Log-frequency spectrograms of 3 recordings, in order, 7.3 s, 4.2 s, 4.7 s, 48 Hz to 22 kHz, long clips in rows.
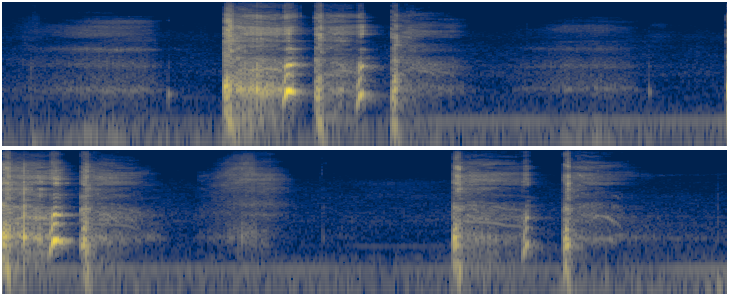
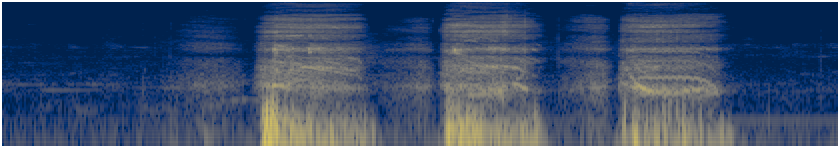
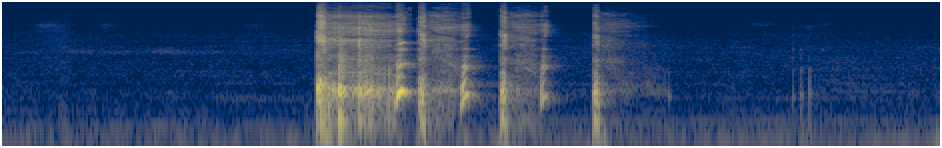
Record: {"three_cough_length": "7.3 s", "three_cough_amplitude": 17694, "three_cough_signal_mean_std_ratio": 0.24, "exhalation_length": "4.2 s", "exhalation_amplitude": 5089, "exhalation_signal_mean_std_ratio": 0.46, "cough_length": "4.7 s", "cough_amplitude": 11544, "cough_signal_mean_std_ratio": 0.25, "survey_phase": "beta (2021-08-13 to 2022-03-07)", "age": "18-44", "gender": "Female", "wearing_mask": "No", "symptom_cough_any": true, "symptom_runny_or_blocked_nose": true, "symptom_shortness_of_breath": true, "symptom_sore_throat": true, "symptom_fatigue": true, "symptom_headache": true, "symptom_change_to_sense_of_smell_or_taste": true, "symptom_loss_of_taste": true, "smoker_status": "Current smoker (1 to 10 cigarettes per day)", "respiratory_condition_asthma": false, "respiratory_condition_other": false, "recruitment_source": "Test and Trace", "submission_delay": "1 day", "covid_test_result": "Positive", "covid_test_method": "RT-qPCR", "covid_ct_value": 23.5, "covid_ct_gene": "ORF1ab gene"}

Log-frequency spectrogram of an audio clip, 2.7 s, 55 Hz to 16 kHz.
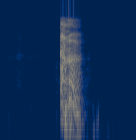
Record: {"cough_length": "2.7 s", "cough_amplitude": 32767, "cough_signal_mean_std_ratio": 0.29, "survey_phase": "alpha (2021-03-01 to 2021-08-12)", "age": "45-64", "gender": "Female", "wearing_mask": "No", "symptom_none": true, "smoker_status": "Ex-smoker", "respiratory_condition_asthma": false, "respiratory_condition_other": false, "recruitment_source": "REACT", "submission_delay": "2 days", "covid_test_result": "Negative", "covid_test_method": "RT-qPCR"}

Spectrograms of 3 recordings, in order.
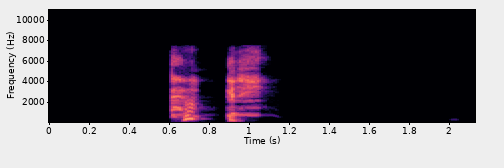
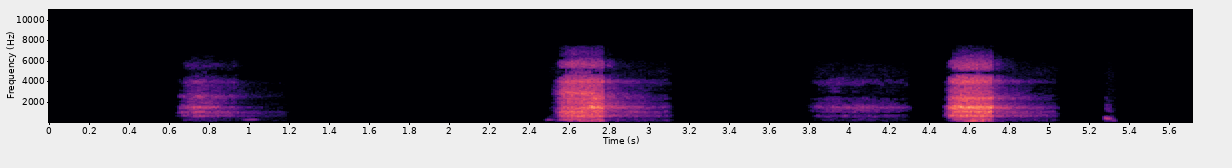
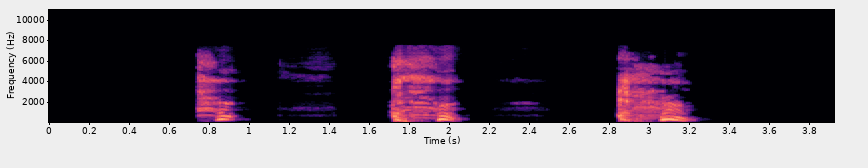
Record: {"cough_length": "2.1 s", "cough_amplitude": 27604, "cough_signal_mean_std_ratio": 0.28, "exhalation_length": "5.7 s", "exhalation_amplitude": 24842, "exhalation_signal_mean_std_ratio": 0.25, "three_cough_length": "3.9 s", "three_cough_amplitude": 30198, "three_cough_signal_mean_std_ratio": 0.33, "survey_phase": "beta (2021-08-13 to 2022-03-07)", "age": "18-44", "gender": "Female", "wearing_mask": "No", "symptom_none": true, "smoker_status": "Ex-smoker", "respiratory_condition_asthma": false, "respiratory_condition_other": false, "recruitment_source": "REACT", "submission_delay": "3 days", "covid_test_result": "Positive", "covid_test_method": "RT-qPCR", "covid_ct_value": 35.9, "covid_ct_gene": "E gene", "influenza_a_test_result": "Negative", "influenza_b_test_result": "Negative"}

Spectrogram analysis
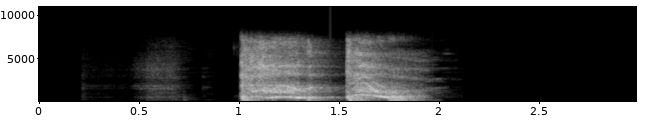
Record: {"cough_length": "3.0 s", "cough_amplitude": 32544, "cough_signal_mean_std_ratio": 0.44, "survey_phase": "beta (2021-08-13 to 2022-03-07)", "age": "18-44", "gender": "Male", "wearing_mask": "No", "symptom_cough_any": true, "symptom_runny_or_blocked_nose": true, "symptom_fatigue": true, "symptom_headache": true, "smoker_status": "Never smoked", "respiratory_condition_asthma": false, "respiratory_condition_other": false, "recruitment_source": "Test and Trace", "submission_delay": "2 days", "covid_test_result": "Positive", "covid_test_method": "RT-qPCR"}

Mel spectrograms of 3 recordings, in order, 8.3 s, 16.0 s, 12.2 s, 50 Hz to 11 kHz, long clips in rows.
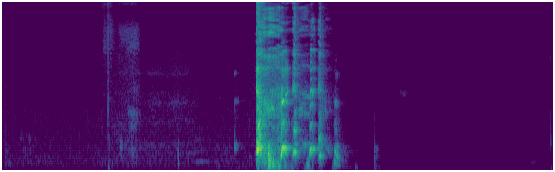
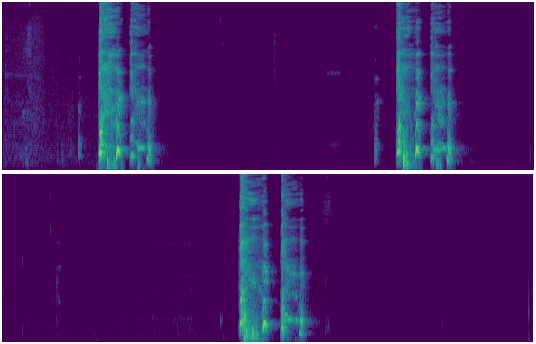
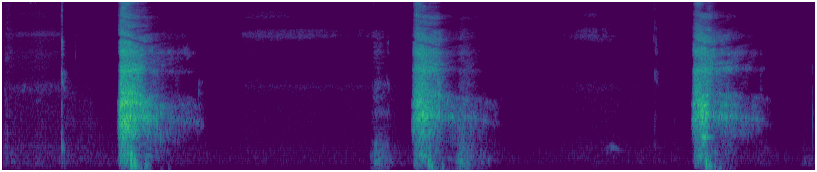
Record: {"cough_length": "8.3 s", "cough_amplitude": 32767, "cough_signal_mean_std_ratio": 0.18, "three_cough_length": "16.0 s", "three_cough_amplitude": 32767, "three_cough_signal_mean_std_ratio": 0.21, "exhalation_length": "12.2 s", "exhalation_amplitude": 16378, "exhalation_signal_mean_std_ratio": 0.25, "survey_phase": "beta (2021-08-13 to 2022-03-07)", "age": "65+", "gender": "Female", "wearing_mask": "No", "symptom_new_continuous_cough": true, "symptom_runny_or_blocked_nose": true, "symptom_sore_throat": true, "symptom_fatigue": true, "symptom_onset": "2 days", "smoker_status": "Never smoked", "respiratory_condition_asthma": false, "respiratory_condition_other": false, "recruitment_source": "Test and Trace", "submission_delay": "1 day", "covid_test_result": "Negative", "covid_test_method": "RT-qPCR"}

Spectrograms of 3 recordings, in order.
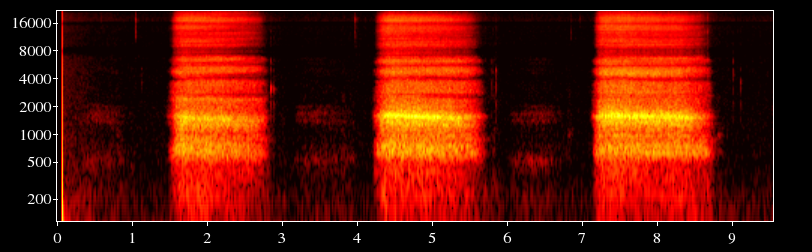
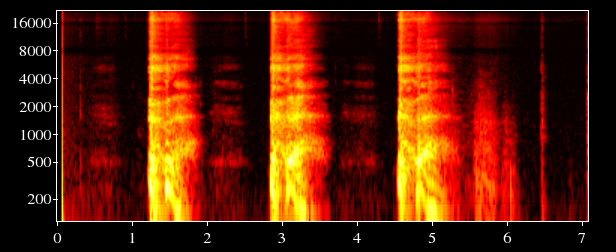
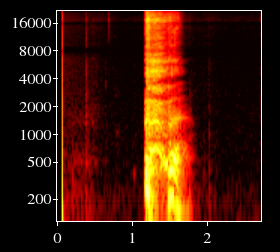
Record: {"exhalation_length": "9.6 s", "exhalation_amplitude": 26525, "exhalation_signal_mean_std_ratio": 0.53, "three_cough_length": "7.1 s", "three_cough_amplitude": 32768, "three_cough_signal_mean_std_ratio": 0.35, "cough_length": "2.7 s", "cough_amplitude": 32768, "cough_signal_mean_std_ratio": 0.33, "survey_phase": "beta (2021-08-13 to 2022-03-07)", "age": "45-64", "gender": "Male", "wearing_mask": "No", "symptom_none": true, "smoker_status": "Never smoked", "respiratory_condition_asthma": false, "respiratory_condition_other": false, "recruitment_source": "REACT", "submission_delay": "2 days", "covid_test_result": "Negative", "covid_test_method": "RT-qPCR"}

